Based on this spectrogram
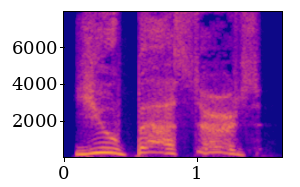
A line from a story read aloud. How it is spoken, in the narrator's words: Garrity screamed with all his force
